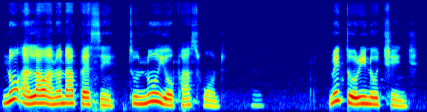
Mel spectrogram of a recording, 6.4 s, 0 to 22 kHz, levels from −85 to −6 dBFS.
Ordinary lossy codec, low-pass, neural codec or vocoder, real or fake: none; none; autoencoder, 48 kHz, 128 numbers a frame, DAC-VAE, trained on Japanese speech; fake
